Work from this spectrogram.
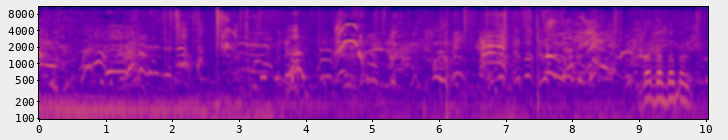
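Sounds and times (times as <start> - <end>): children shouting and squealing: 0.0 - 10.0.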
